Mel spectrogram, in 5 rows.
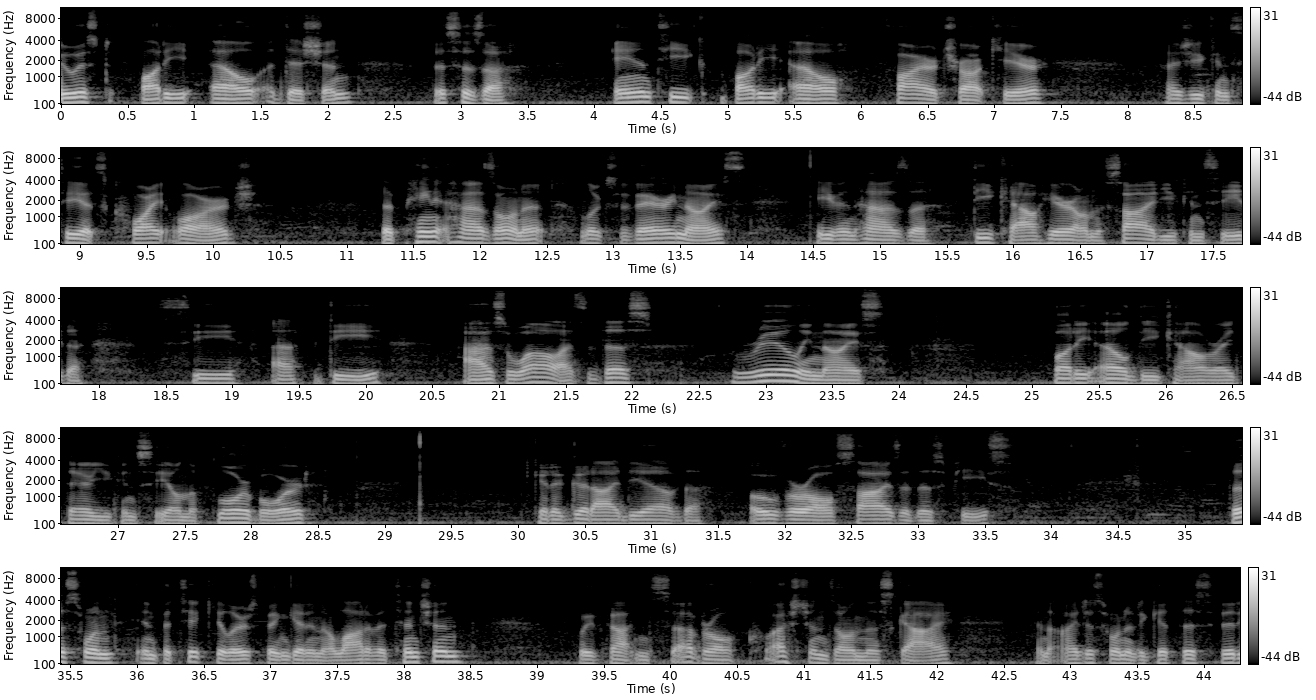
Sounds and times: Speech: 0.0s - 2.2s, 2.8s - 3.5s, 4.1s - 7.5s, 8.2s - 24.0s, 25.2s - 28.6s, 30.1s - 38.5s, 39.3s - 44.2s.

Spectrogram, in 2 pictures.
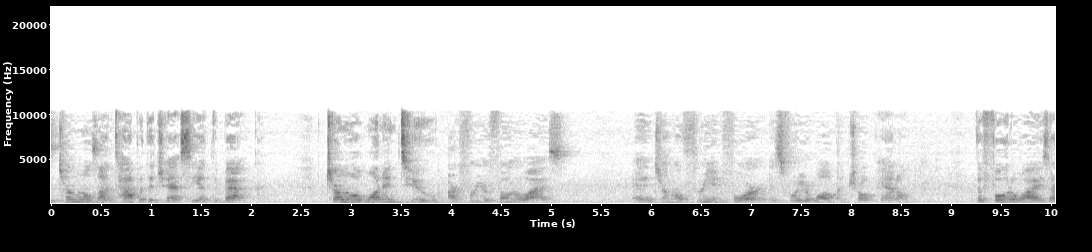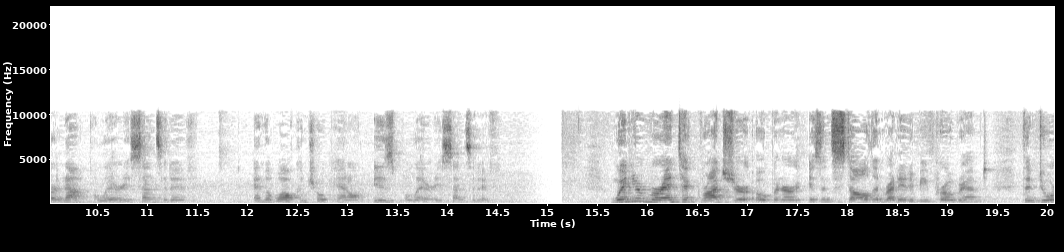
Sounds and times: Speech: 0.0s - 2.1s, 2.8s - 5.2s, 5.8s - 8.6s, 9.3s - 14.5s, 15.6s - 20.0s.

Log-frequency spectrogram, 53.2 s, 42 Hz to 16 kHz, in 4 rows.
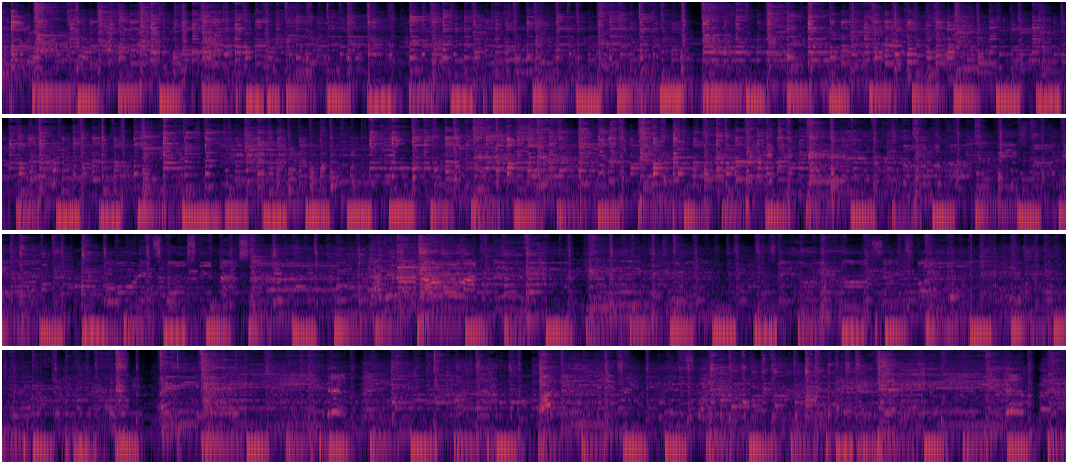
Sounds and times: Banjo: 0.0s - 53.2s
Mandolin: 0.0s - 53.2s.

